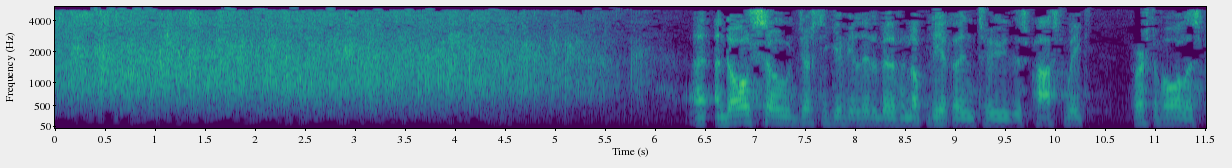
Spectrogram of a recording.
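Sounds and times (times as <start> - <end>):
audience applause: 0.0 - 6.0
speech: 6.4 - 11.5.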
